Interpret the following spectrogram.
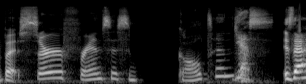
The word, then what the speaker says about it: Galton: going to butcher his name, but Sir Francis Galton?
